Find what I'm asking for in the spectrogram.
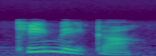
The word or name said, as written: quimica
